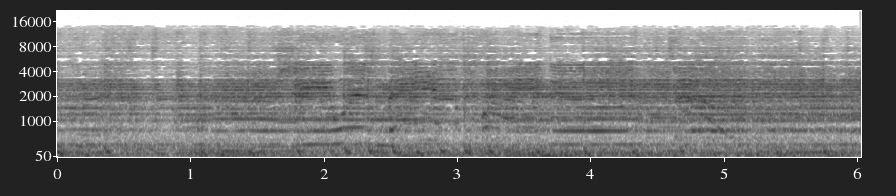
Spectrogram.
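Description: Music playing on the car radio, heard inside the car's cabin.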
